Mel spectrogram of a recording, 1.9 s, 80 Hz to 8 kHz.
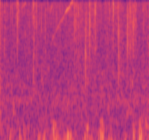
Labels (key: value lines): label: biophony, dolphin
recorder: SoundTrap 500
